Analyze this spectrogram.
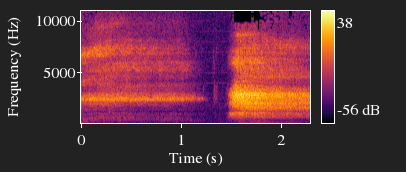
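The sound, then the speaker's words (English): Two deep breaths taken during a guided breathing exercise: a long, airy, steady breath fades away, then after a brief silence a second strong breath starts abruptly and holds, louder and hissing, with no talking over them. “So with that, let's take a moment together and breathe.”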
